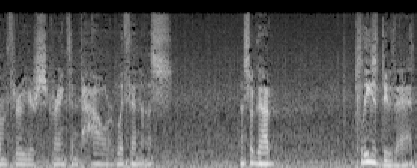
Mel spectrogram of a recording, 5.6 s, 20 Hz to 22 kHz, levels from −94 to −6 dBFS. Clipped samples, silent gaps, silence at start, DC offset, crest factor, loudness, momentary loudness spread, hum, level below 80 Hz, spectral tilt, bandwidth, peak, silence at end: under 0.1%; none; 0 s; under 0.1%; 22 dB; -22 LUFS; 22 LU; none; -40 dBFS; -4 dB/octave; 16 kHz; -2 dBFS; 0 s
